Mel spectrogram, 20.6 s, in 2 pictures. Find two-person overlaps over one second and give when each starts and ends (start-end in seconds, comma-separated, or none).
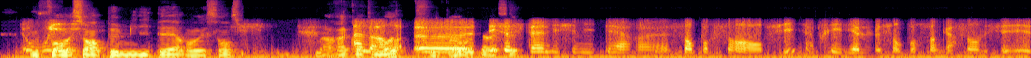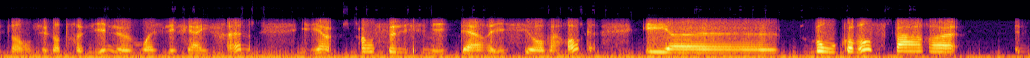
3.5-5.2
